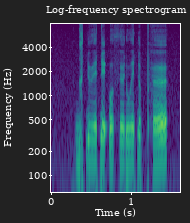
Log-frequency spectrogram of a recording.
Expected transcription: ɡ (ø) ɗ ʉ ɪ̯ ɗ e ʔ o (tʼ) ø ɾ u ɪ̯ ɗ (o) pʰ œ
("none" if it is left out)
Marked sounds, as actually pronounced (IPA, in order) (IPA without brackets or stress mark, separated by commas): ʉ, θ, ɵ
